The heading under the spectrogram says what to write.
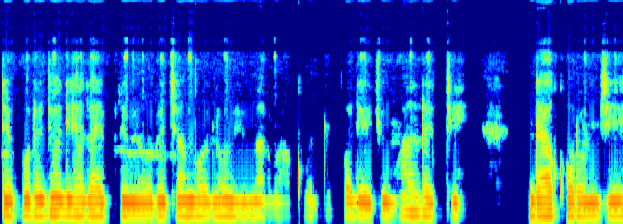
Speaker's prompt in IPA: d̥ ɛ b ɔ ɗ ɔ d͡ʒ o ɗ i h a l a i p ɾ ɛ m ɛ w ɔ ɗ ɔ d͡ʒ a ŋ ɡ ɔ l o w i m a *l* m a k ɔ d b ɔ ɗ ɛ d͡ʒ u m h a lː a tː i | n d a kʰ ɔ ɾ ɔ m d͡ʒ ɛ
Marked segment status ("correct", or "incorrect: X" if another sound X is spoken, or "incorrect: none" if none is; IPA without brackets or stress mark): incorrect: ɾ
